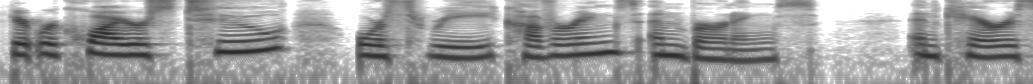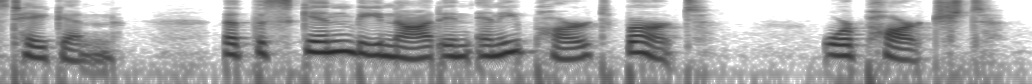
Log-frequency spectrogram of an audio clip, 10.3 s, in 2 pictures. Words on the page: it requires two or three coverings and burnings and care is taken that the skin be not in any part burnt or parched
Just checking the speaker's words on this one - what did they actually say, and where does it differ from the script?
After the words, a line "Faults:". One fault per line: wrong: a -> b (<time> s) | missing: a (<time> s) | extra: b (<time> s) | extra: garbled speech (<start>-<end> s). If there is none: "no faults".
it requires two or three coverings and burnings and care is taken that the skin be not in any part burnt or parched
Faults:
no faults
